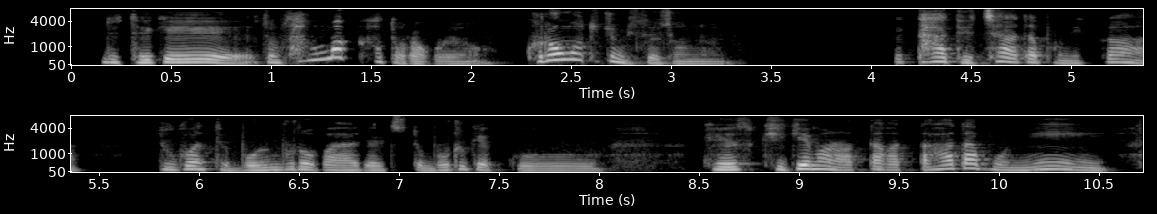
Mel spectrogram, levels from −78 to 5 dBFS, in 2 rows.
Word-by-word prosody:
근데 175 -3 -2
되게 175 -1 +4
좀 170 -2 -2
삭막하더라고요. 130 - -1
그런 300 +7 +7
것도 330 -5 0
좀 225 -7 +1
있어요, 135 - -5
저는. 115 -1 -7 0.9
다 225 - +5
대체하다 190 +1 +2
보니까 135 +1 -5 0.4
누구한테 170 0 -2
뭘 130 +2 -1
물어봐야 145 -4 -1
될지도 125 +1 -6
모르겠고 120 -5 -5 0.5
계속 155 0 +1
기계만 195 +3 +4
왔다 145 +3 -2
갔다 145 -1 -4
하다 215 +4 +4
보니 140 -2 -3
155 Hz, 330 characters per minute, -25 LUFS, 130-180 Hz, 0.9 s, 그런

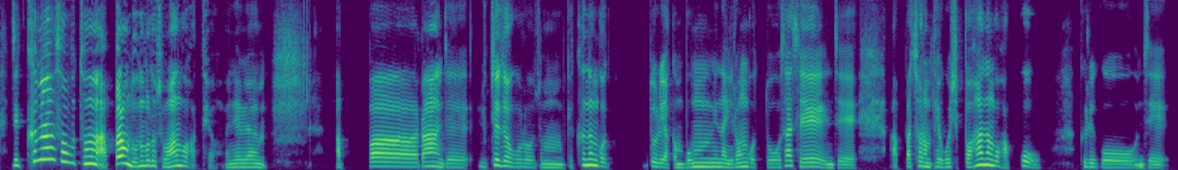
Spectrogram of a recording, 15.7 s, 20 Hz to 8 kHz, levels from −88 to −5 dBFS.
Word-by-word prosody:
이제 255 +1 0
크면서부터는 325 - +5
아빠랑 335 +3 +8
노는 225 +1 -1
걸 245 - -1
더 230 - -2
좋아하는 210 +4 +1
것 225 - -2
같아요. 130 -7 -15
왜냐하면 170 0 -6 0.9
아빠랑 205 0 +1
이제 165 -1 -9 0.2
육체적으로 190 -6 -1
좀 155 -1 -8
이렇게 145 +1 -14
크는 265 - +2
것들이 200 -1 -8
약간 160 0 -5
몸이나 185 +3 -3
이런 180 +4 -4
것도 170 -2 -10
사실 195 -6 0
인제 145 -2 -6 0.4
아빠처럼 195 0 -3
되고 180 0 -6
싶어하는 260 +9 +2
것 225 - -4
같고 200 - -7 0.5
그리고 160 -4 -7
인제 150 -2 -8
190 Hz, 295 characters per minute, -21 LUFS, 165-225 Hz, 0.9 s, 아빠랑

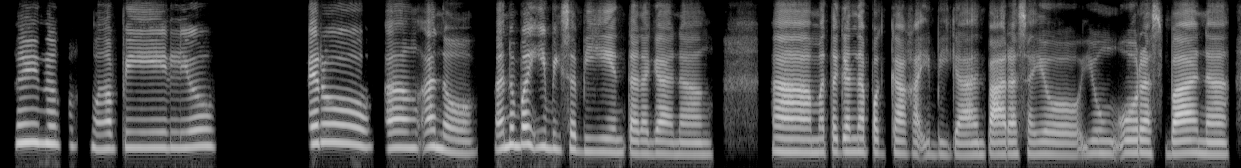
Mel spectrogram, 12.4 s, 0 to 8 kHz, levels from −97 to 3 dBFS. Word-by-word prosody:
Hay 330 +1 +4
naku, 310 -2 -1 0.2
mga 240 -2 -2
pilyo. 255 +2 -2 0.9
Pero 315 +2 +5 0.5
ang 250 +1 +1
ano, 195 -9 -1 0.2
ano 250 +5 +2
ba 300 - +6
ibig 250 -3 -3
sabihin 195 -3 -3
talaga 175 -1 0
ng, 165 0 -4 0.6
ah, 195 -1 +6
matagal 195 +1 -1
na 195 - +1
pagkakaibigan 165 -3 -3
para 165 0 +4
sa'yo, 165 -1 -4
'yong 175 -1 -8
oras 185 -1 +1
ba 175 +2 +6
na, 165 -1 +1
190 Hz, 110 wpm, -24 LUFS, 170-250 Hz, 0.9 s, ba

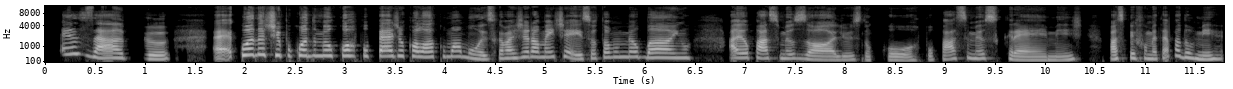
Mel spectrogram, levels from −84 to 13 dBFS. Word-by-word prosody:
Exato. 240 - +1 0.4
É - - +5
quando, 400 +1 +5
tipo, 365 -1 +2
quando 355 0 +3
o - - -3
meu 345 0 +1
corpo 345 -1 +1
pede, 330 0 +3
eu - - -5
coloco 300 -1 +1
uma 310 0 -1
música, 215 -5 -3
mas 230 +1 0
geralmente 290 +1 0
é 280 - 0
isso, 195 +3 -1
eu - - -8
tomo 270 +1 -5
o - - -8
meu 290 0 -4
banho, 250 -2 +2 0.4
aí - - +4
eu 245 - 0
passo 225 -2 +2
meus 215 -1 -3
óleos 160 -1 0
no 155 - -11
corpo, 150 0 -8
passo 195 +7 -2
meus 215 0 -1
cremes, 155 0 -4 0.3
passo 190 +2 +2
perfume 220 -4 -4
até 195 - -3
para 345 - -3
dormir. 195 -6 -3
240 Hz, 190 wpm, -23 LUFS, 190-310 Hz, 0.4 s, É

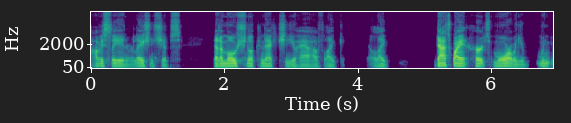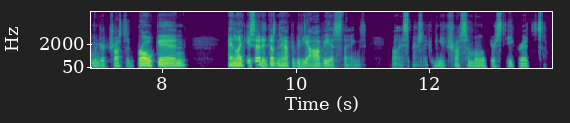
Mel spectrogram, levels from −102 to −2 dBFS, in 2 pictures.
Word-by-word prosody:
obviously 105 -3 -3
in 95 -1 -7
relationships, 100 +2 -7 0.5
that 105 - +2
emotional 105 0 +2
connection 105 -1 -5
you 95 - -7
have, 95 -1 -9
like 95 -3 -12 0.4
like, 100 -2 -8 0.7
that's 125 +1 +7
why 115 - +9
it 105 - +2
hurts 110 -3 +1
more 105 +1 +3
when 95 - -4
you 90 -1 -11 0.2
when 110 -5 -5
when 105 -4 -9
your 90 -2 -8
trust - - -5
is 90 - -17
broken, 130 0 +6 0.6
and 130 0 +4
like 130 0 +4
you - - 0
said, 185 - +5
it 95 - 0
doesn't 125 -2 +1
have 120 -2 0
to 110 - -11
be 105 - -5
the 105 +2 -1
obvious 100 -1 0
things, - - -18 0.4
well, - - -13
especially - - -8
when 105 0 -12
you 100 - -10
trust 110 +2 -6
someone 105 -2 -6
with 100 -3 -7
your 90 - -9
secrets. 100 0 -6
105 Hz, 190 wpm, -26 LUFS, 100-115 Hz, 0.7 s, why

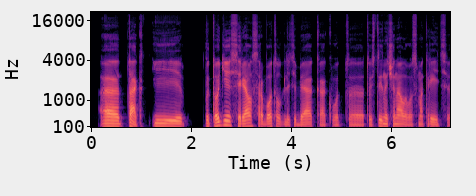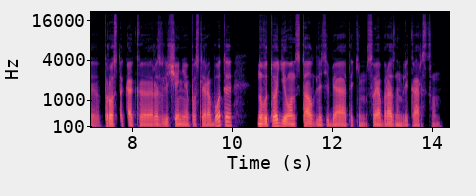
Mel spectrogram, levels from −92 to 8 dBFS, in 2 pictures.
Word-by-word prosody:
А, 105 -1 +7
так, - - +4 0.2
и 110 -3 +4 0.4
в 110 - +1
итоге, 145 +8 +4
сериал 115 -3 +3
сработал 100 -1 -1
для 90 -1 -6
тебя 90 +2 0
как 80 -2 -7
вот, 80 0 -8
а 80 -1 -2
то - - -9
есть 90 - -6
ты 115 - +2
начинал 100 -1 +2
его 85 0 -3
смотреть, 90 +1 -4
а 75 -1 -9
просто 100 -1 -1
как 85 -1 -2
развлечение 85 +1 -3
после 85 +1 -6
работы, 135 - 0 0.5
но 100 - +3
в 100 - +2
итоге, 110 0 +1
он 95 +1 +1
стал 95 +1 0
для 85 -2 -6
тебя 85 +1 -3
таким 75 0 -12
своеобразным 80 -1 -2
лекарством. 80 0 -8
90 Hz, 140 wpm, -23 LUFS, 85-105 Hz, 0.5 s, А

